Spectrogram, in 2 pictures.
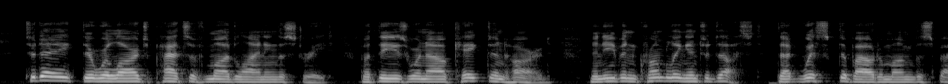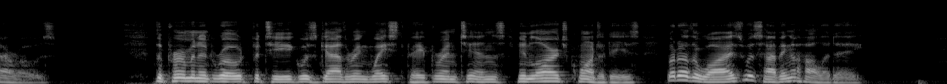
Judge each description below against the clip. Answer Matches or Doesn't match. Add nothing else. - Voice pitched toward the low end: Matches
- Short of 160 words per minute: Matches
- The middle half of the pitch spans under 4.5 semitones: Matches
